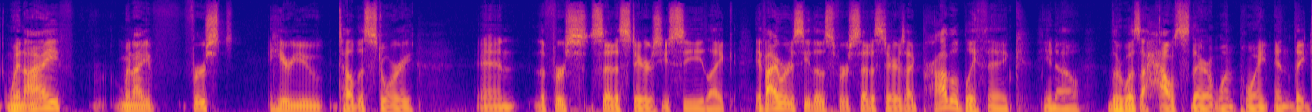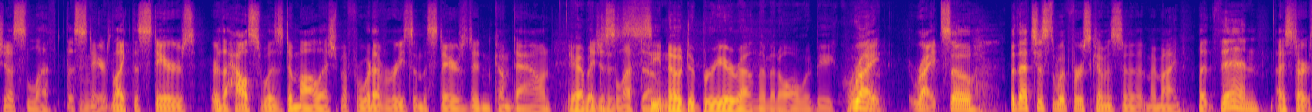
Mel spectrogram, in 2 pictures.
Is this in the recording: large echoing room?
no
